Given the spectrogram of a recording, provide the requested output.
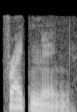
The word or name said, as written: frightening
